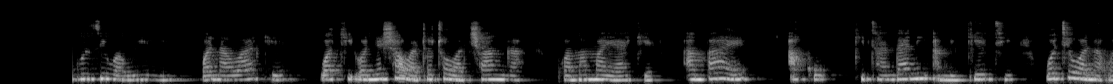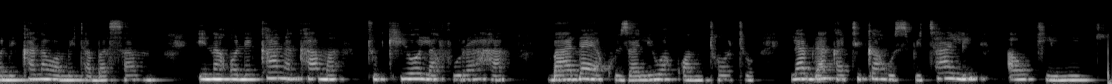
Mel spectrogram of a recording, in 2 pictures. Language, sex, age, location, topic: Swahili, female, 18-24, Kisumu, health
